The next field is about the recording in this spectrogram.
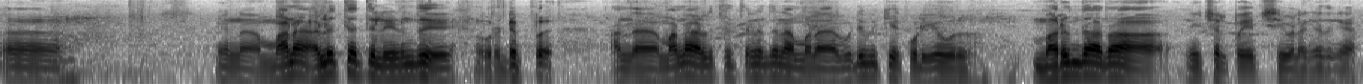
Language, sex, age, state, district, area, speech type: Tamil, male, 60+, Tamil Nadu, Nagapattinam, rural, spontaneous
